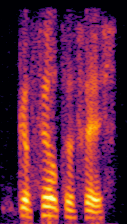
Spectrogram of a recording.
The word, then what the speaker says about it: gefilte fish: That was some of that Gilfit fish. Am I pronouncing that right? Okay, what is a Gilfit fish, first of all? – It's a gefilte fish.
